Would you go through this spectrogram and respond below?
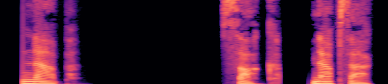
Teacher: Stress NAP and keep sack clear.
